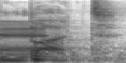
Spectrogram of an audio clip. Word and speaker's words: Bhat: So the right way to pronounce it, it's so funny too. So, okay. So exactly. Yeah, so it's Bhat. It's Bhat.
